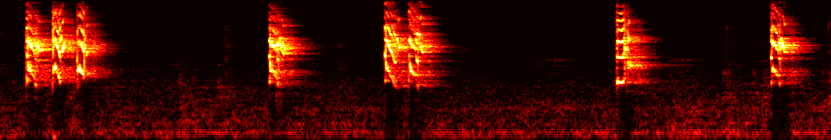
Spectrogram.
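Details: Lovebirds, a breeding pair, opening with a rapid triple burst of harsh high chirps, then single rasping notes every second or so; indoor background.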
